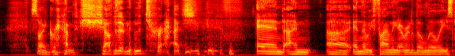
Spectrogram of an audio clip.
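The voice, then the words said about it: Hoarse, nearly lost voice. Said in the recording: “my voice is gone”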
